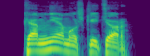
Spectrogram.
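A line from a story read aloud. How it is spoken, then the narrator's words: Shouted. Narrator (Russian): крикнул король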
